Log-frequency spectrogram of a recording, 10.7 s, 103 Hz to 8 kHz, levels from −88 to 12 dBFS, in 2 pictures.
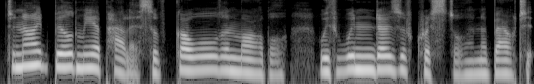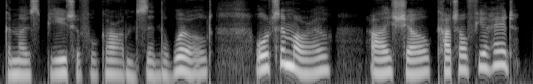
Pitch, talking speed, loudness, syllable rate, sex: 200 Hz, 180 wpm, -17 LUFS, 4.7 syllables/s, female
